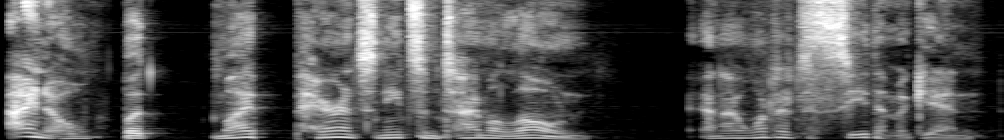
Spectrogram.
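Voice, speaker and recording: Man voicing a nervous young pony, pitched up. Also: very animated, moderate pace, slightly rough. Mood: pleading. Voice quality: raised, lighter voice. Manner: anxious, forceful, questioning. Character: young pony, nervous but bold, suspicious.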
